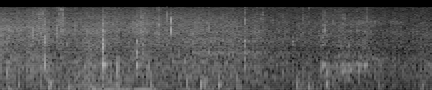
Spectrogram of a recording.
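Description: Irregular light knocking footfalls, several a second, growing fainter toward the end.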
